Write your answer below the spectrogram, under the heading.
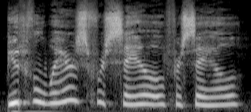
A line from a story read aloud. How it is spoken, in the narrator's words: she called out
